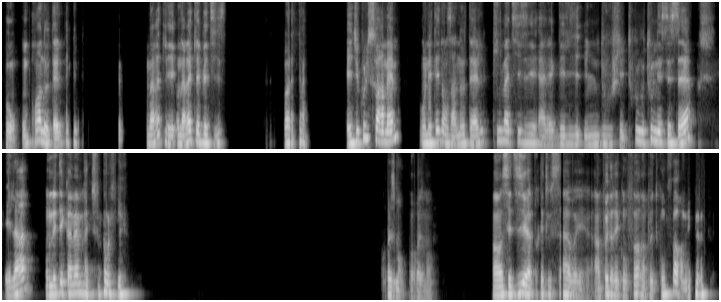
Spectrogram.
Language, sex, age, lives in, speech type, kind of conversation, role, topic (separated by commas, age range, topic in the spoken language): French, male, 18-19, France, conversation, podcast, guest, Quelle galère de voyage te fait encore rire aujourd’hui ?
